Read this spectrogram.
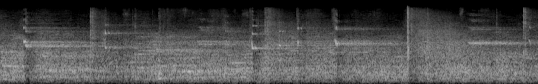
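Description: Badminton rackets strike a shuttlecock back and forth in a large hall.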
